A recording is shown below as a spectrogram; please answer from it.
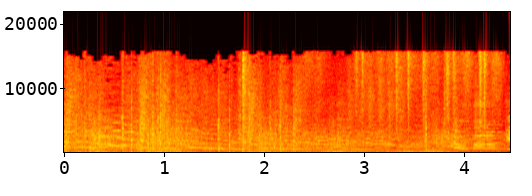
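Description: A volley of musket fire in a cartoon battle: a rapid cluster of shots and crashes in the first second or so, over background music that carries on throughout.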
